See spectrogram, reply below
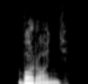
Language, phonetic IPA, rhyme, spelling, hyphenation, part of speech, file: Hungarian, [ˈvɒrɒɲɟ], -ɒɲɟ, varangy, va‧rangy, noun, Hu-varangy.ogg
- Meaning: toad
